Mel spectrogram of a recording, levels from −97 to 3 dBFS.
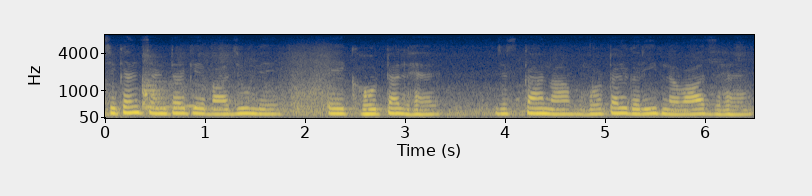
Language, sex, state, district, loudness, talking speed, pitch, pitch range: Hindi, male, Madhya Pradesh, Katni, -14 LUFS, 130 wpm, 170 Hz, 160-185 Hz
